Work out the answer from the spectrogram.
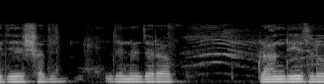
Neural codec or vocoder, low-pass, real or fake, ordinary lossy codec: none; 7.2 kHz; real; none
